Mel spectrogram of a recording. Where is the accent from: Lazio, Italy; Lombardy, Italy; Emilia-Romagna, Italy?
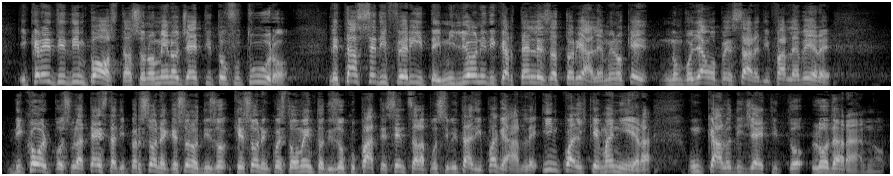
Lombardy, Italy; Como; io sono di Como, confino con la Svizzera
